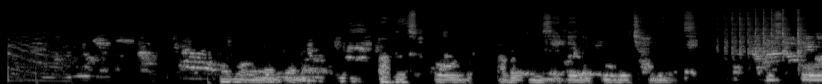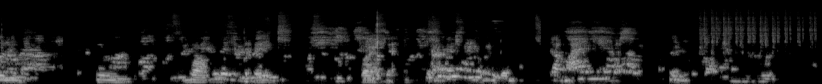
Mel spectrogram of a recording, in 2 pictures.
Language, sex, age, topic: North Ndebele, female, 50+, education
